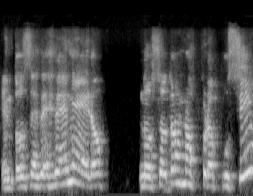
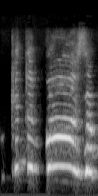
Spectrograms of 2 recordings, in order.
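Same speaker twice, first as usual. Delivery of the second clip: imitated worried husband. Husband finds her crying, voiced.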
